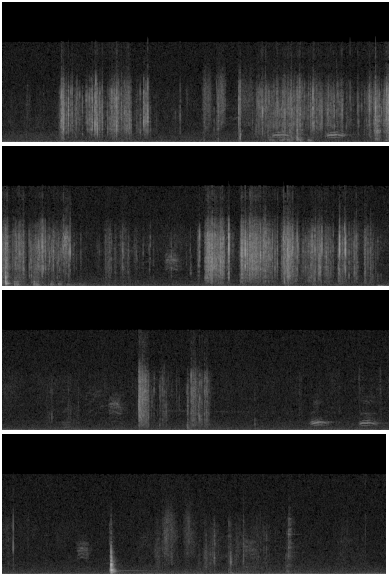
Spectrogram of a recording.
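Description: Crusty bread with a crisp crust being torn apart by hand, the crust crackling and the crumb ripping in several bursts of a second or two. A single sharp click about three quarters of the way through.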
